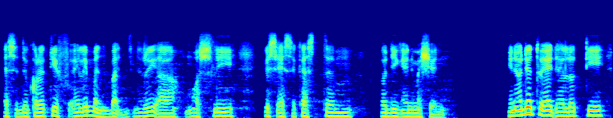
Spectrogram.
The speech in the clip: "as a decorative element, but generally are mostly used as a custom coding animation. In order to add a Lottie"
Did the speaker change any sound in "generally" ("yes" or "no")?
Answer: yes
